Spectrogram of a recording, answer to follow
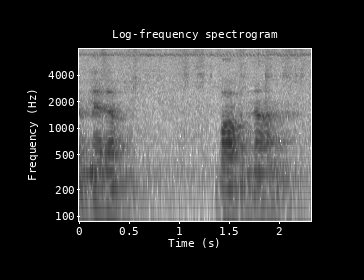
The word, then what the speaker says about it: Metta-bhavana: The loving kindness practice that we've just gone through is a takeoff of an old practice called Metta-bhavanana.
